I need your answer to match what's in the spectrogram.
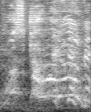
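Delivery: very high, loud, laughing cry of confusion; laughing disbelief. Retold or imitated. Singer turning to the band, laughing loud high disbelief. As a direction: laugh it out in total bewilderment. Baffled at a silent crowd.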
